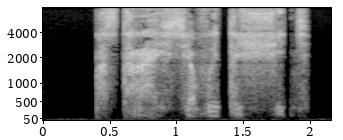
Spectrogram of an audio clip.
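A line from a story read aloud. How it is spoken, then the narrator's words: Whispering. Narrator (Russian): шепнул Рон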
